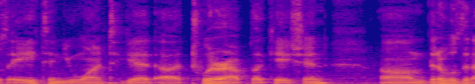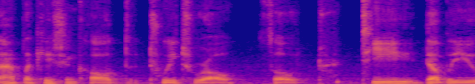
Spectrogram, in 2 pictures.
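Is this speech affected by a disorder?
No.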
